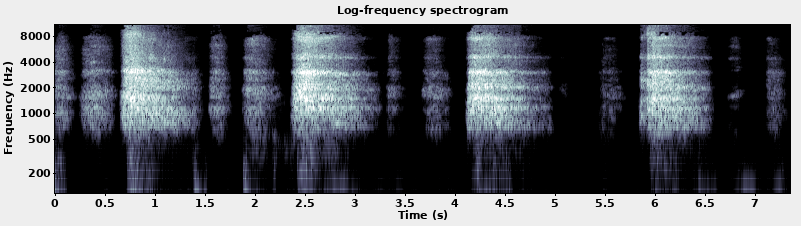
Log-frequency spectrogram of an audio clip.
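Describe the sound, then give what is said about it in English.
Four forceful exhales in a breathwork exercise come at a steady pace, each a loud, rushing blast of breath about a second long. Short, quiet inhales and small breaths fall between them. “Nice, powerful exhales. Breathe in, receive in the air. Nice, powerful exhales.”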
